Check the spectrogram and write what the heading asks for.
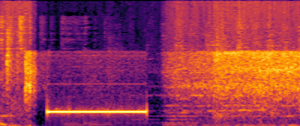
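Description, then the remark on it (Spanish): A call being placed on a telephone: a single steady, mid-pitched tone holds for about a second, then gives way to soft line hiss and faint background noise. No one speaks. “Bien, entonces ahí le va a marcar.”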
